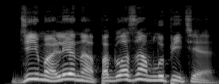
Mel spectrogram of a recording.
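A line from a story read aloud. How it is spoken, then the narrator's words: Yelled. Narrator (Russian): заорал я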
